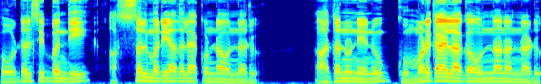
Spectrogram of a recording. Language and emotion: Telugu, sad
